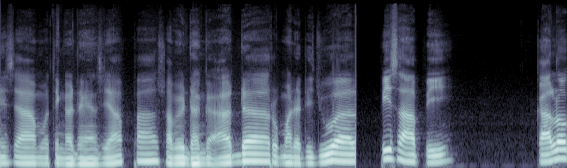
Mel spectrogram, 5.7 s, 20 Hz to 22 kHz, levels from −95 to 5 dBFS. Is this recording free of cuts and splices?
no; 1 cut; at 3.7 s

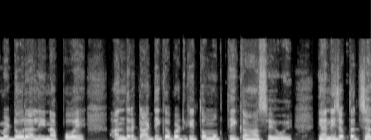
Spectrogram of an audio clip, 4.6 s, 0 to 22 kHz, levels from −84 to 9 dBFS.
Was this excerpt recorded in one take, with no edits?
yes; 0 cuts

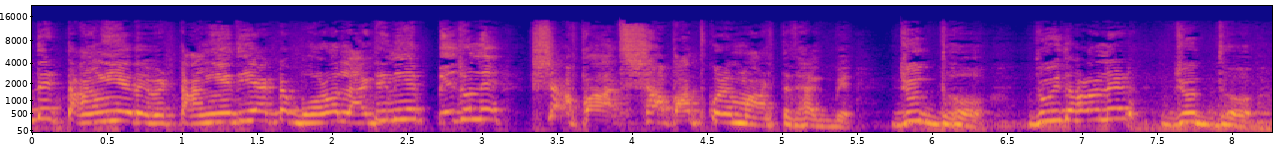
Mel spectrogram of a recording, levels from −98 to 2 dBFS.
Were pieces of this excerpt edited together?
no; 0 cuts

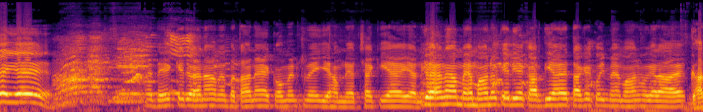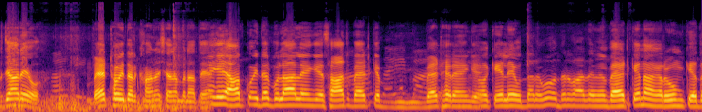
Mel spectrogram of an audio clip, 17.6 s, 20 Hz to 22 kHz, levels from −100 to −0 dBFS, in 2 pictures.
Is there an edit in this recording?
yes; 5 cuts; at 1.9 s, 5.3 s, 8.6 s, 11.5 s, 14.8 s

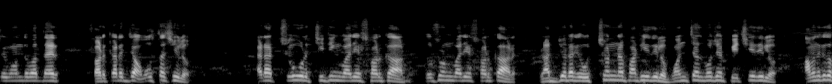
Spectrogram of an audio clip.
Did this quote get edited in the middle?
no; 0 cuts

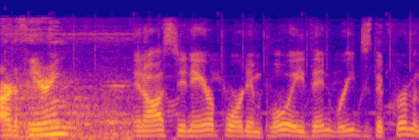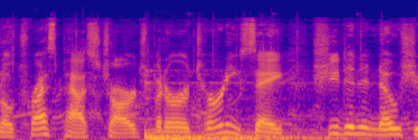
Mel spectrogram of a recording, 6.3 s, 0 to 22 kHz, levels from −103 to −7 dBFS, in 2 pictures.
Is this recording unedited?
yes; 0 cuts

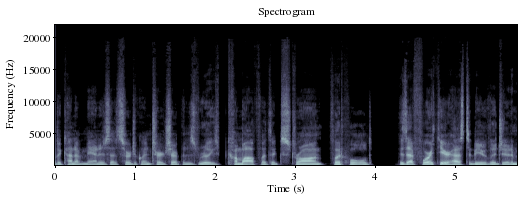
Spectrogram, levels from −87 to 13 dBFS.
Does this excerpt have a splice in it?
yes; 1 cut; at 4.1 s

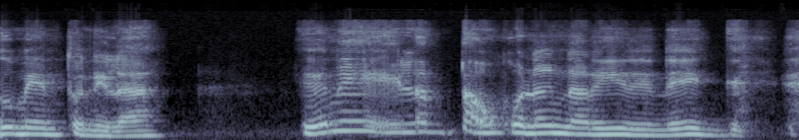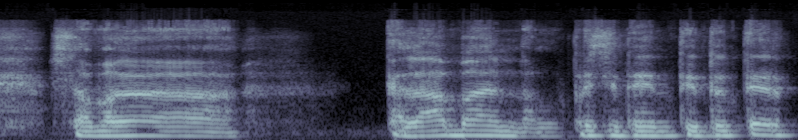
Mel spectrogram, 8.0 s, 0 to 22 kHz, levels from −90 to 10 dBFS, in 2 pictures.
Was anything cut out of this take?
no; 0 cuts

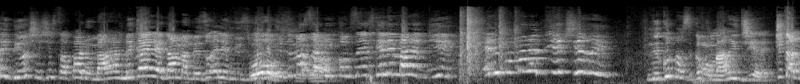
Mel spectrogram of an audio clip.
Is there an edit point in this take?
no; 0 cuts

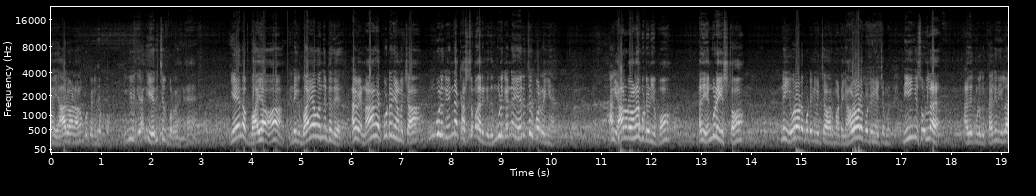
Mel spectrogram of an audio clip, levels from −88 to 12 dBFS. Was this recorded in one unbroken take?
no; 2 cuts; at 4.7 s, 5.9 s

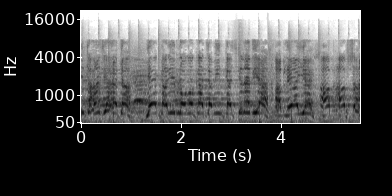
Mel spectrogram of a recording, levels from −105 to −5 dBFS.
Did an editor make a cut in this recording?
yes; 3 cuts; at 1.0 s, 3.8 s, 4.7 s

